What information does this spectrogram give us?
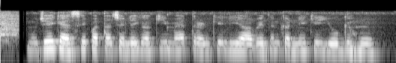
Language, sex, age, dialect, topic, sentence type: Hindi, female, 25-30, Awadhi Bundeli, banking, statement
